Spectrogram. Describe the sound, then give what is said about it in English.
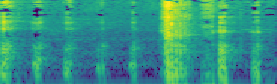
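A person snorting in imitation of a pig, producing many short, rough nasal snorts in a quick, fairly regular series, with a louder, fuller snort near the middle and no speech. “Yeah, complete with a snort as well.”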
